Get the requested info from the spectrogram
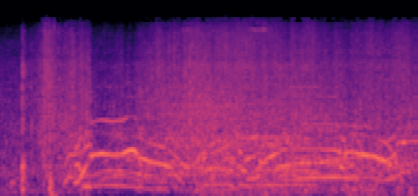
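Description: Discharge water of the Tsūjun Bridge stone arch aqueduct bursting out of its outlets: a sudden rush of gushing water starts about half a second in and carries on loud and steady. A crowd of onlookers exclaims over it, and two sharp knocks come just before the rush.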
